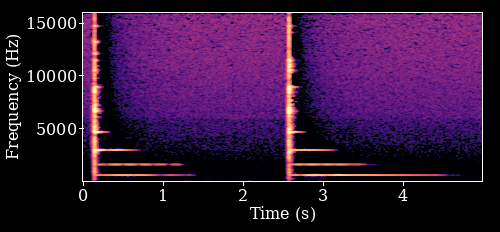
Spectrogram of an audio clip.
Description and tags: bowl resonance
This is the first sound in a new pack called "In Reality". This new pack was made to showcase the sounds made for stuff like Music Loops before they are distorted. This one is the original recording (with most static removed) of ceramic_crash. I simply hit a small ceramic bowl with a teaspoon 2 times.
bowl, ceramic, percussion, real, resonance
